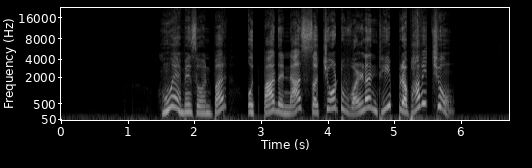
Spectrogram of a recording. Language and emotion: Gujarati, surprised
